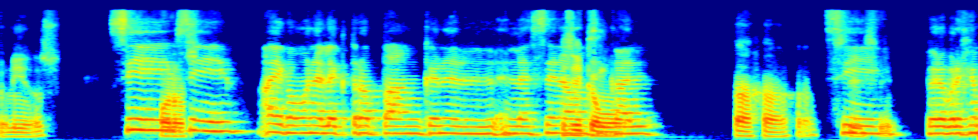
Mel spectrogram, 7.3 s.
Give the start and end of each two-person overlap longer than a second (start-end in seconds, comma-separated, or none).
none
